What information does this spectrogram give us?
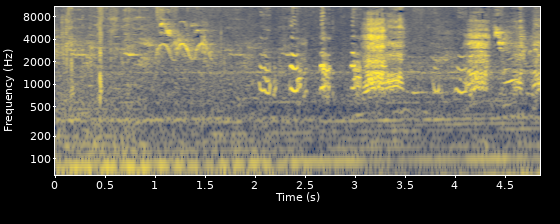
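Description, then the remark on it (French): Geese honk and turkeys gobble together in the backyard of a traditional house, a noisy farmyard chorus with repeated wavering calls overlapping above a steady low rumble of background noise. “Dans l'arrière-cour d'une maison traditionnelle, au milieu des oies, des dindes”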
